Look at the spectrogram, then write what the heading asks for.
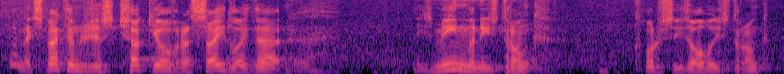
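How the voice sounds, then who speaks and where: An actor playing a kindly gentleman boatman, hearty, chummy and urging, in a theatrical live audio drama. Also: on the high side, a little fast, slight background noise, natural voice. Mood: hearty, reassuring.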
